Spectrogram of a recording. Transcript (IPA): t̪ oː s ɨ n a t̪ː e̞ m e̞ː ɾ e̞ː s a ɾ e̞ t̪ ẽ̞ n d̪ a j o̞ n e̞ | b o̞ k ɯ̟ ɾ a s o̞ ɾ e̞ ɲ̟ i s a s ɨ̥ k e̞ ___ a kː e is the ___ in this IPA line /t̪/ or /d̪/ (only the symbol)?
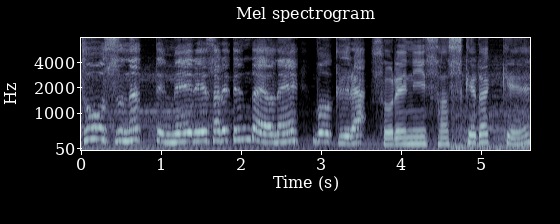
d̪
